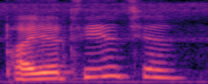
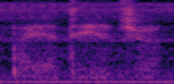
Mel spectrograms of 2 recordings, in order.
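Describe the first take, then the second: First: Said in the usual way. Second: Unvoiced hushed warning; whisper. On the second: Real, not acted. Whispering a warning to listeners during the session. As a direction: breathe it urgently without voice. Repeats the phrase, then whispers.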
